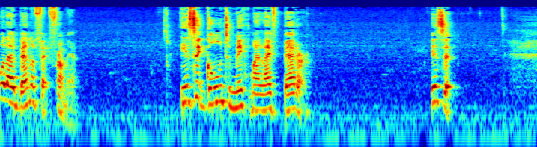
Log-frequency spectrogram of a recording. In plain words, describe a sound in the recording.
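A woman speaks with animation close to a microphone, in short bursts with pauses.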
